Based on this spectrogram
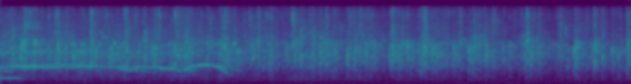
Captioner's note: applause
